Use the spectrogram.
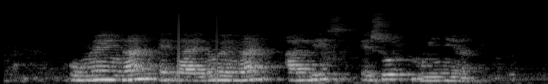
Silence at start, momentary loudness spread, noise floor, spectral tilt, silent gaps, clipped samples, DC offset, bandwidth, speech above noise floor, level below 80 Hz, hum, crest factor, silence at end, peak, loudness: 0.05 s; 12 LU; -49 dBFS; -8 dB/octave; none; under 0.1%; under 0.1%; 10.5 kHz; 25 dB; -58 dBFS; none; 18 dB; 0.35 s; -8 dBFS; -25 LUFS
